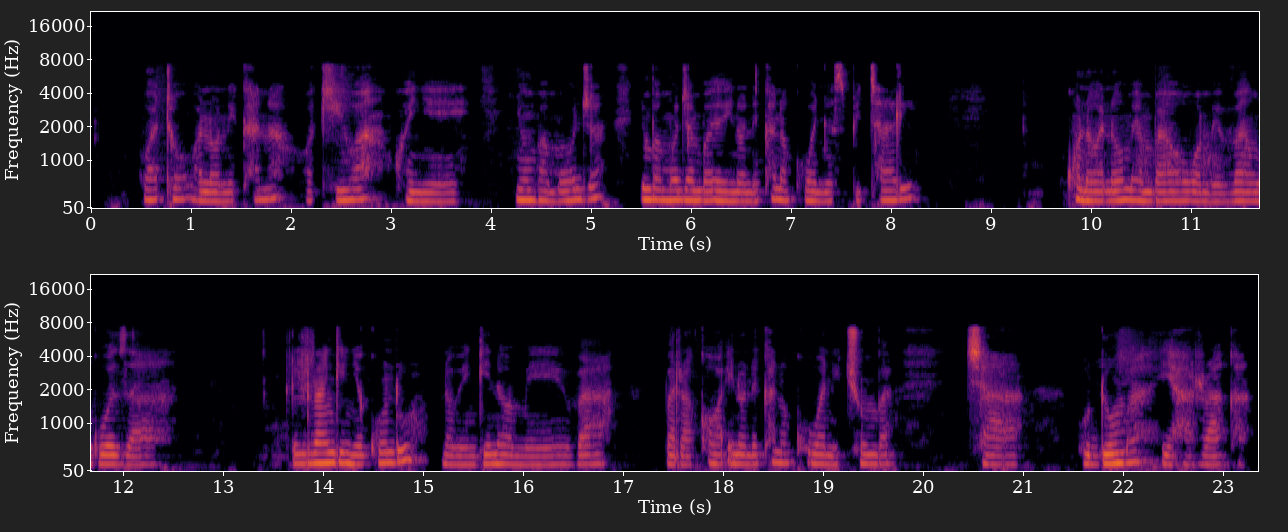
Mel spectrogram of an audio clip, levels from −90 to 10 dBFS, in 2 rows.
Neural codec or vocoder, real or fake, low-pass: vocoder, 22.05 kHz, 80 mel bands, Vocos; fake; 7.2 kHz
